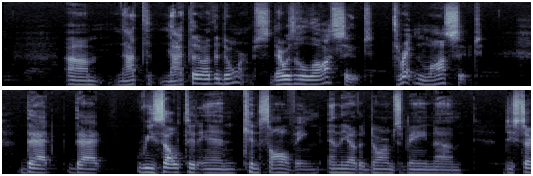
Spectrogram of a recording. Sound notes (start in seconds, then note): none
